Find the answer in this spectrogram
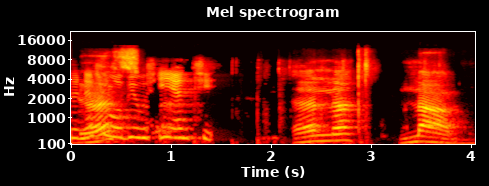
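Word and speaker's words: lavent: Elle lave. Lavons. Lave. We don't say lavons. Huh? Lave. Oh, okay, lave. Okay, so we don't pronounce the ENT.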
